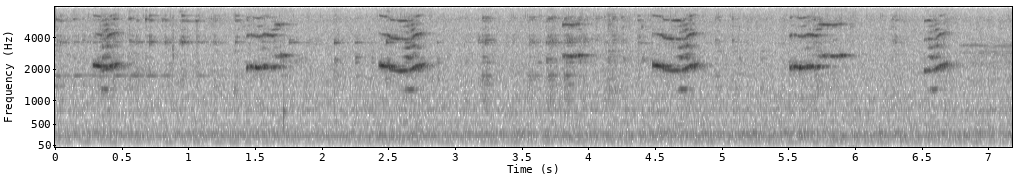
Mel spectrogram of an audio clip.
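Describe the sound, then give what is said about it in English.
A loose hanging sign squeaks in a film scene. It has fallen and dangles by a thread. Faint, high squeaks repeat at a steady, swinging rhythm, about once a second, over a low background rumble. “It's time to get a new sign, probably. Like, not just the fact that it fell and it's just hanging by a thread, but the fact that it squeaks.”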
